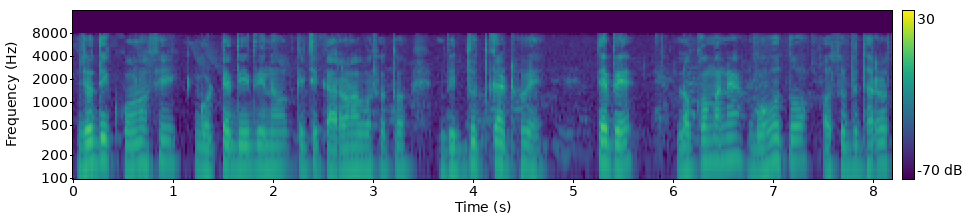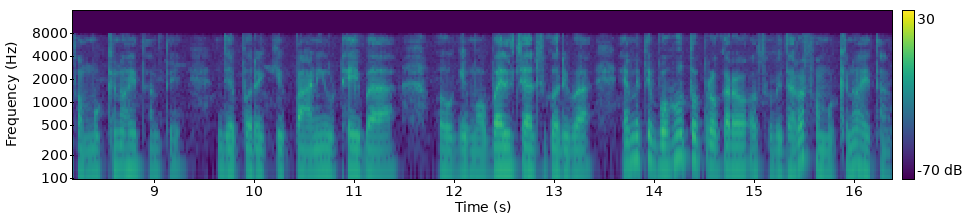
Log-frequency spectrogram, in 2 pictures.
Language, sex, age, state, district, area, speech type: Odia, male, 18-30, Odisha, Mayurbhanj, rural, spontaneous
